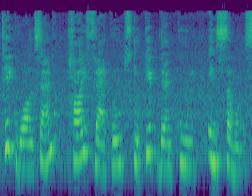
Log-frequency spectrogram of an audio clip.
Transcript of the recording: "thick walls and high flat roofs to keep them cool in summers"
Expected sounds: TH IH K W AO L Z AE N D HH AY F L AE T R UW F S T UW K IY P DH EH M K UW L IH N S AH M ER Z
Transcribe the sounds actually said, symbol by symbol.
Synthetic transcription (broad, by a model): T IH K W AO L S AE N D HH AY F L AE T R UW P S T UW K IY P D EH M K UW L IH N S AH M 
